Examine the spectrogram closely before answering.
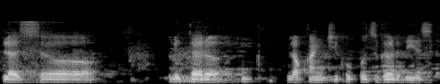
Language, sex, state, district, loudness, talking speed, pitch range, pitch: Konkani, male, Goa, North and South Goa, -19 LUFS, 110 wpm, 120-125 Hz, 120 Hz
